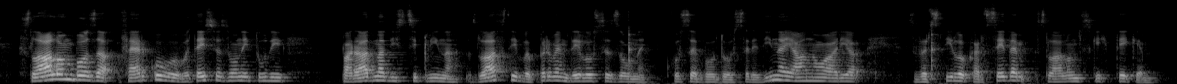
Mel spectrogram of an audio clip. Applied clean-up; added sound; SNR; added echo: none; Bowed string instrument; 20 dB; none.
